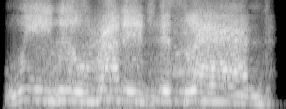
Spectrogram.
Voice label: Gnome Female Farewell; Death Knight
